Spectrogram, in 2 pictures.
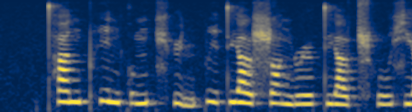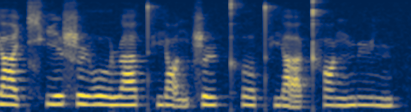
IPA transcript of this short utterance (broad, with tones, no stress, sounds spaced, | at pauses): t̪ʰ a˥ n pʰ i˥˩ n k ʊ˧˥ ŋ t͡ɕʰ y̰˨˩ n p i˥˧ t̪ j ä˥˧ ʂ ɑ˥˩ ŋ ɻ ɻ̩˧˥ t̪ j ä˥˩ ʈ͡ʂʰ u˧˥ ɕ j ä˥˩ t͡ɕʰ i˧˥ ʂ ɻ̩˥˧ o˥˩ ʊ̯ ɻ ä˧˥ t̪ʰ j ɑ̰˨˩ ŋ ʂ ɻ̩˧˥ kʰ ɤ˥˩ t̪ʰ j ä̰˨˩ kʰ ɑ˥˧ ŋ m y˥˩ n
